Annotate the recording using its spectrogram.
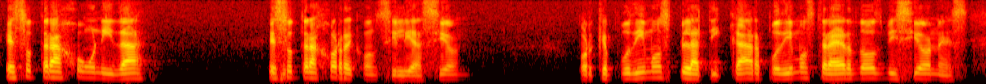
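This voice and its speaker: A middle-aged Mexican man, a pastor, telling a humorous personal story in a colloquial, animated sermon. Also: medium pitch, unhurried, dry recording.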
